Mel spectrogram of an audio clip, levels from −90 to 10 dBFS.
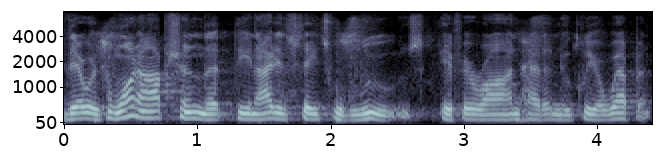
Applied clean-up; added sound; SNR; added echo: neural mask model Resemble Enhance denoiser.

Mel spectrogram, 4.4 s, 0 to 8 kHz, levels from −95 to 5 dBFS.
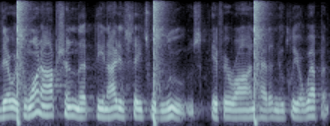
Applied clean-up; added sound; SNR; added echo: none; Clapping; 5 dB; none.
